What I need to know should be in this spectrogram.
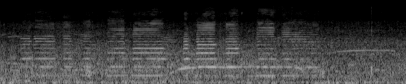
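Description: Car horns honk repeatedly from passing traffic.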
